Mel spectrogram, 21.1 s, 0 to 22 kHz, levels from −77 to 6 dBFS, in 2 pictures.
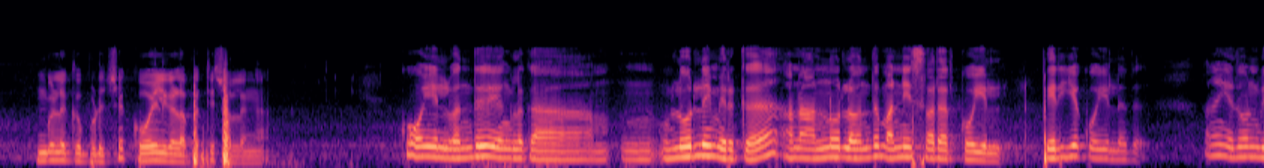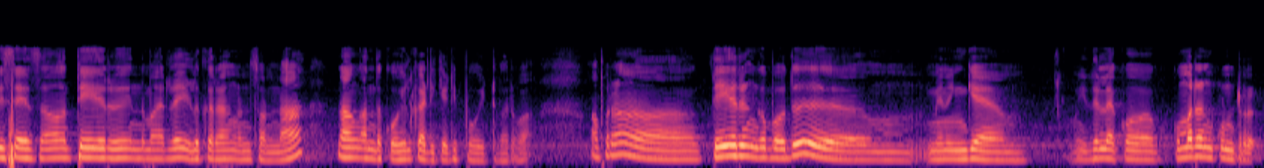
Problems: background sounds at intervals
